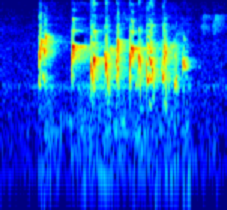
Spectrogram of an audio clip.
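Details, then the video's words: Bulbul (local name merbah lekir) played as a trapping lure: a single short note, then a lively two-second run of about nine bubbly, chattering notes that rise and fall, in clean silence. "Suara pikat merbah lekir"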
